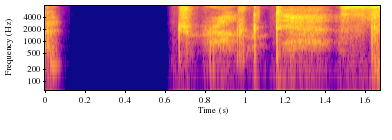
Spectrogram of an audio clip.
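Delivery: secretive, embarrassed whisper, breathy and soft under breath. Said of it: "whisper it".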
